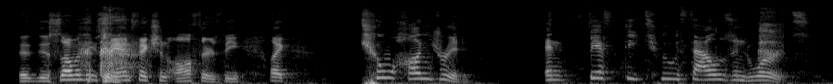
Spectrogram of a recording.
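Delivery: mildly angry, audibly upset grumbling. Talking about fan fiction authors to another person, upset. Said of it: "You sound just a tad upset".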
